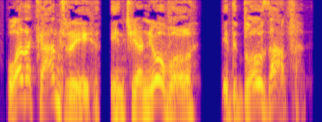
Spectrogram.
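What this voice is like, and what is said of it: Exaggerated fake Russian accent. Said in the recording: “I was just doing an exaggerated, fake, poor Russian accent... playing into one of these Russian stereotypes”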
